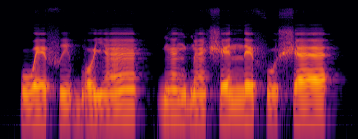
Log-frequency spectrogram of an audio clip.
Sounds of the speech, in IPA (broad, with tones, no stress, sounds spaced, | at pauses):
w e˨ f i˨ b o˨ j ɛ̃˨˦ | ɡ ɛ̃˧ ɡ͡b ɛ̃˨ ʃ e˨˦ n e˦˨ f u˨ ʃ ɛ˧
